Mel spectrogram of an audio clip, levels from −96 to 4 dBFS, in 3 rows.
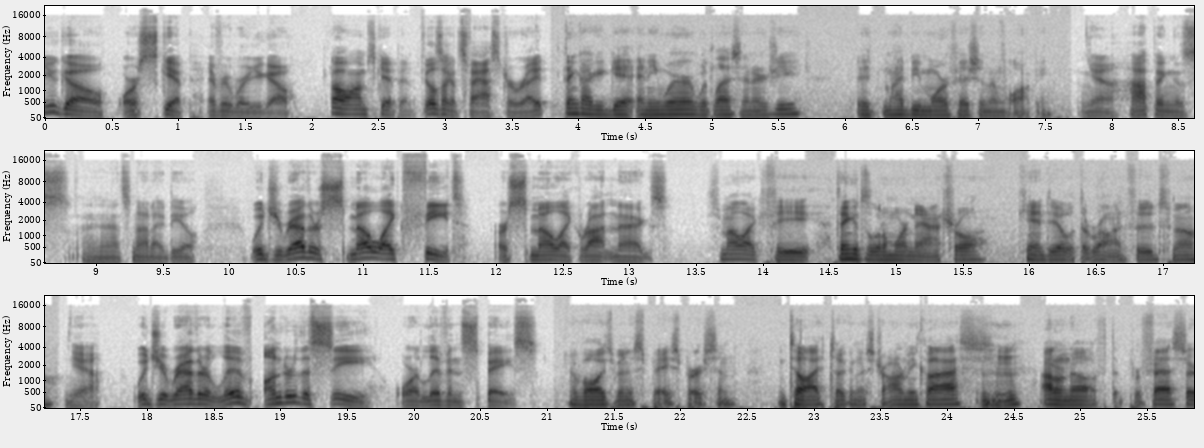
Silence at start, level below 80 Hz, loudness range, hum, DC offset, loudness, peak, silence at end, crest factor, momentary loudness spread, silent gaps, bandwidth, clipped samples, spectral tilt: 0 s; -46 dBFS; 6 LU; none; under 0.1%; -21 LUFS; 0 dBFS; 0 s; 22 dB; 13 LU; none; over 20 kHz; under 0.1%; -4.5 dB/octave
